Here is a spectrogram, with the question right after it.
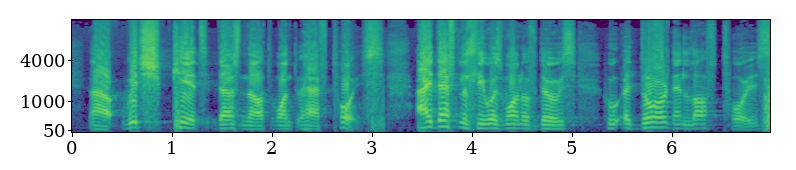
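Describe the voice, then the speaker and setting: With a Flemish accent, a man speaks at a moderate pace and a fairly high pitch. His pitch variation is ordinary, in a dry, close sound with no echo. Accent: Belgian (Flemish) English. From Belgium. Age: 50s. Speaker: inventor. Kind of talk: conference talk. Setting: stage with audience.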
